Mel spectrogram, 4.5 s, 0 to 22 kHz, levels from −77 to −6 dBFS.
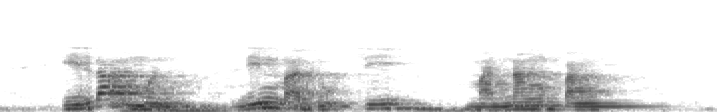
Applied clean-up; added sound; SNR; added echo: none; none; none; none.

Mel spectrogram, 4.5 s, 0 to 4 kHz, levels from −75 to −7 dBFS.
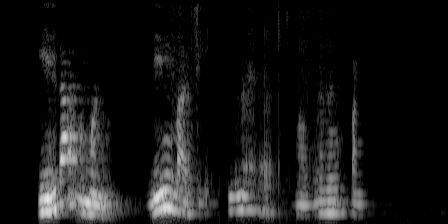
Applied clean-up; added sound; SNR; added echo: neural mask model DeepFilterNet 3.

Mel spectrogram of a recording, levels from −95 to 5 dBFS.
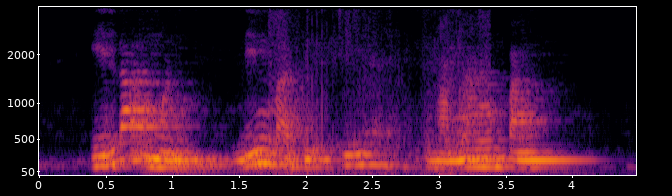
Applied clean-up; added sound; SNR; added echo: neural separator model SepFormer DNS4.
